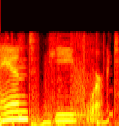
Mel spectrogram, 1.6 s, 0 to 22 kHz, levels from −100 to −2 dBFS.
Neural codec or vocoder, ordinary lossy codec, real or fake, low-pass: none; AAC, 48 kbps; real; 7.2 kHz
